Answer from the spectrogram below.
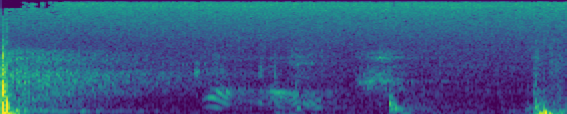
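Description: Clattering and banging of a microphone stand being knocked about, with a loud thud at the start, softer rattling knocks in between, and another heavy bang near the end.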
